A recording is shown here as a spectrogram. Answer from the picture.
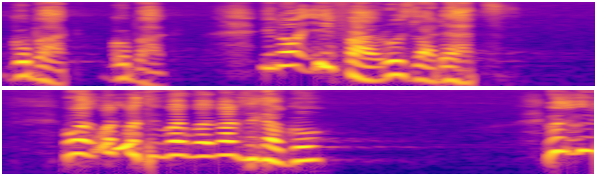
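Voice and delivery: ordinary talk

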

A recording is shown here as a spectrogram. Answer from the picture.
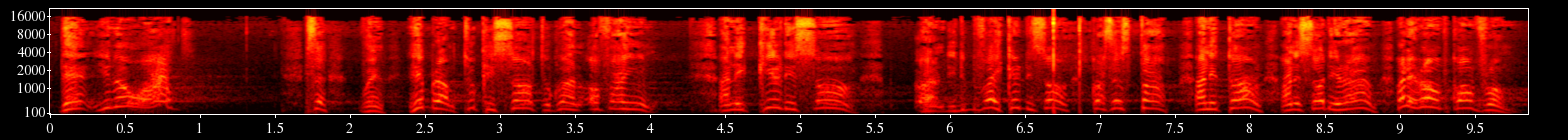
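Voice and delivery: high and loud preaching; imitating a shouting preacher; preacher's shout. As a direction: press the question like a fiery preacher. Preacher voiced in story.

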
